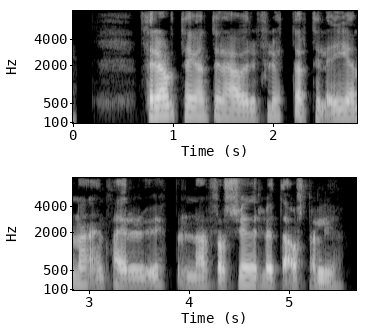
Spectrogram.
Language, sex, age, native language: Icelandic, female, 20-29, Icelandic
